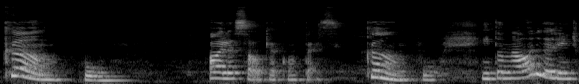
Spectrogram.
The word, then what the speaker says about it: campo: aí que que acontece ele é tipo como se ele não existisse na pronúncia e esse aqui como se eu tivesse uma sentiu então fecho a sua o som de ciális sai pelo nariz não são fechado e não sai da boca não consigo pronunciar o m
